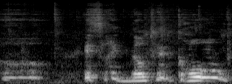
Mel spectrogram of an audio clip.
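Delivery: high, slow gasping wonder. A narrator's reading. Badger gasps after drinking the cider. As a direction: gasp it out in bliss. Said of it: "he gasped".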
